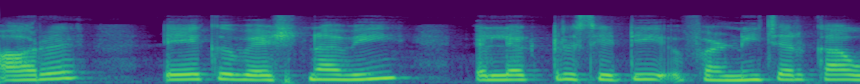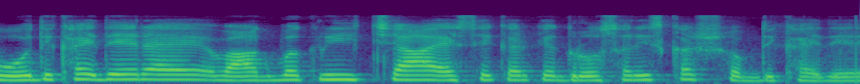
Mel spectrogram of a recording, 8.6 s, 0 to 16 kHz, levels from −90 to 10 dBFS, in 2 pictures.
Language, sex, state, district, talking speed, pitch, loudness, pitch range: Hindi, female, Maharashtra, Washim, 145 wpm, 205 Hz, -15 LUFS, 195-220 Hz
